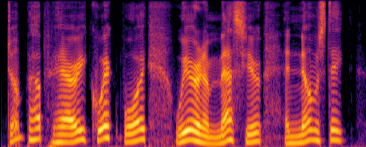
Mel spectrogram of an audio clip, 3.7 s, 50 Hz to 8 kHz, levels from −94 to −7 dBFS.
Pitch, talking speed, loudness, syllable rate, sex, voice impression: 175 Hz, 230 wpm, -19 LUFS, 6.7 syllables/s, male, masculine, adult-like, weak, soft, halting, cool, slightly refreshing, friendly, reassuring, kind, modest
